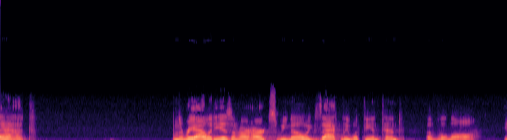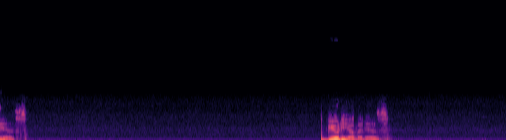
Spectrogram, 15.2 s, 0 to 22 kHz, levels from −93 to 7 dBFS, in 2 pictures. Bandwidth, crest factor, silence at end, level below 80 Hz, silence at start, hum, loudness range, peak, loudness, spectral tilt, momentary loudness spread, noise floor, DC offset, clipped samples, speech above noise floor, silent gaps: 7.6 kHz; 22 dB; 1.8 s; -68 dBFS; 0 s; 60 Hz at -55 dBFS; 14 LU; -4 dBFS; -22 LUFS; -8.5 dB/octave; 20 LU; -72 dBFS; under 0.1%; under 0.1%; 50 dB; none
